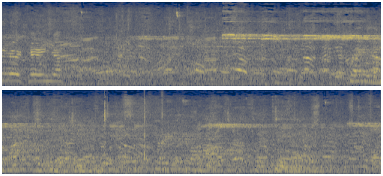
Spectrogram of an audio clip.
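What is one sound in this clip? A crowd of voices chatters and shouts in a large echoing hall.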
